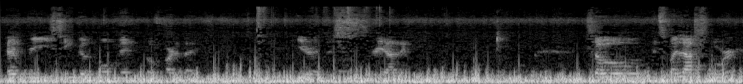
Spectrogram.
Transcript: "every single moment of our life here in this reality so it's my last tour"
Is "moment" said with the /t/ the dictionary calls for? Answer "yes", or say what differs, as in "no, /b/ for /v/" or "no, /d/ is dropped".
yes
